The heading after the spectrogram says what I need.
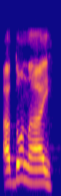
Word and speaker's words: Adonai: velho testamento de Deus deveria pronunciar adonay Como já vinha sendo pronunciado pelos judeus antes mesmo de Cristo deixa eu passar mais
